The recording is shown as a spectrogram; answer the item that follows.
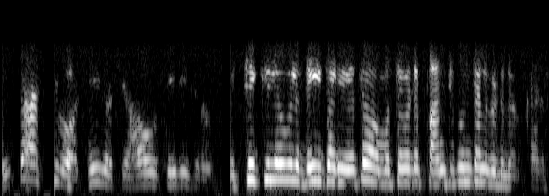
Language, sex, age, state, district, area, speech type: Odia, male, 45-60, Odisha, Malkangiri, urban, conversation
